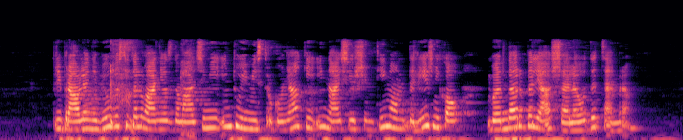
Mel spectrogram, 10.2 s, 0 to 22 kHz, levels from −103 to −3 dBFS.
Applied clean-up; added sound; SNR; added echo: classical method WPE with log-MMSE.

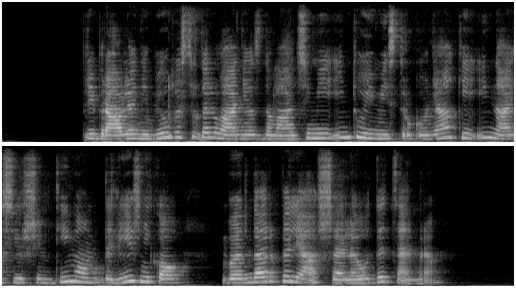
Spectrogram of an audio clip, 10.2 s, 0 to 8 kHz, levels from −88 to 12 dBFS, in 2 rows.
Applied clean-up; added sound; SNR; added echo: neural mask model DeepFilterNet 3.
